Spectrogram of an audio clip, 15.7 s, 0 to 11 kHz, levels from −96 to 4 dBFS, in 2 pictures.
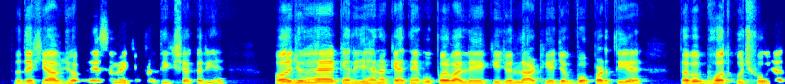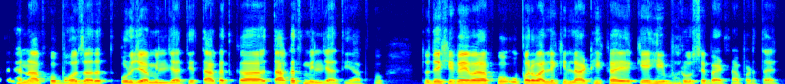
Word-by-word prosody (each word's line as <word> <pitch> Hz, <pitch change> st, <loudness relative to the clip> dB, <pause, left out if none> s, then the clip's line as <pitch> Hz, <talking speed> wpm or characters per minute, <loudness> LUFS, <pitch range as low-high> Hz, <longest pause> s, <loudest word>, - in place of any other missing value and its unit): तो -, -, -6 dB
देखिए 175 Hz, +1 st, +2 dB
आप 170 Hz, -1 st, +4 dB
जो 170 Hz, +1 st, -3 dB
अपने 180 Hz, +1 st, -1 dB
समय 150 Hz, -3 st, -3 dB
की -, -, -17 dB
प्रतीक्षा 140 Hz, 0 st, -5 dB
करिए 145 Hz, -, -5 dB, 0.5 s
और 220 Hz, +2 st, +6 dB
जो 230 Hz, -, +3 dB
है 230 Hz, +1 st, +6 dB
कह 185 Hz, -2 st, 0 dB
लीजिए 200 Hz, +1 st, -3 dB
है 195 Hz, -, 0 dB
ना 210 Hz, -, 0 dB
कहते 170 Hz, +2 st, 0 dB
हैं -, -, -1 dB
ऊपर 175 Hz, +1 st, +5 dB
वाले 170 Hz, 0 st, +2 dB
की 170 Hz, -, -3 dB
जो -, -, +2 dB
लाठी 130 Hz, +3 st, 0 dB
है 165 Hz, -, -1 dB
जब 155 Hz, -2 st, -2 dB
वो 170 Hz, -, +4 dB
पड़ती 140 Hz, 0 st, 0 dB
है 155 Hz, +5 st, +2 dB, 0.4 s
तब 180 Hz, +5 st, +5 dB
बहुत 180 Hz, +3 st, +5 dB
कुछ 190 Hz, -1 st, -6 dB
हो 140 Hz, -, -1 dB
जाता, 135 Hz, +3 st, -6 dB
है 145 Hz, -, -4 dB
ना 155 Hz, -, +2 dB
आपको 150 Hz, +1 st, -1 dB
बहुत 145 Hz, +2 st, -2 dB
ज़्यादा 140 Hz, +2 st, +2 dB, 0.3 s
ऊर्जा 150 Hz, 0 st, +3 dB
मिल 135 Hz, -3 st, -4 dB
जाती 125 Hz, +4 st, -3 dB
है 155 Hz, -, -7 dB
ताकत 175 Hz, +3 st, 0 dB
का 170 Hz, -1 st, +4 dB
ताकत 180 Hz, +6 st, +1 dB
मिल 140 Hz, -5 st, -4 dB
जाती 115 Hz, +1 st, -5 dB
है 120 Hz, -, -8 dB
आपको। 115 Hz, +1 st, -15 dB, 0.4 s
तो 165 Hz, -, -7 dB
देखिए 185 Hz, +2 st, 0 dB
कई 190 Hz, -1 st, +6 dB
बार 180 Hz, -1 st, +5 dB
आपको 175 Hz, +2 st, +1 dB
ऊपर 175 Hz, +2 st, +4 dB
वाले 170 Hz, 0 st, +3 dB
की 175 Hz, +1 st, -9 dB
लाठी 145 Hz, 0 st, -1 dB
का 160 Hz, -1 st, 0 dB
ए 155 Hz, -1 st, +3 dB
के 165 Hz, -, -1 dB
ही 205 Hz, -, -1 dB
भरोसे 145 Hz, -1 st, -6 dB
बैठना 120 Hz, +3 st, -6 dB
पड़ता 120 Hz, 0 st, -11 dB
है। -, -, -7 dB
165 Hz, 250 wpm, -22 LUFS, 140-180 Hz, 0.5 s, और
